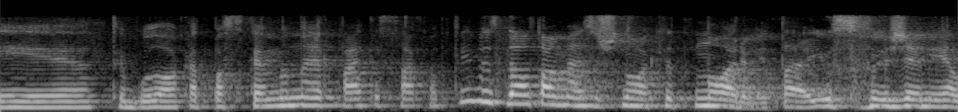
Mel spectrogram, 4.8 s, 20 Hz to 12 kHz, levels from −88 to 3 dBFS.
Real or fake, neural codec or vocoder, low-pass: real; none; 7.2 kHz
